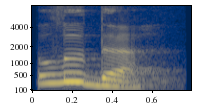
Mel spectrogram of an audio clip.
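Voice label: "лыдӧ", Komi, female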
